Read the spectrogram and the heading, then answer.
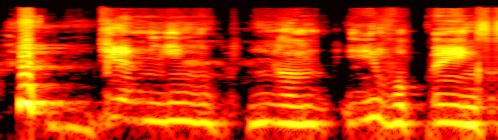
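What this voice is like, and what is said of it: Imitates another person's voice. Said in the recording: “That's my impersonation of her.”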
